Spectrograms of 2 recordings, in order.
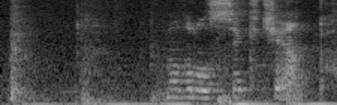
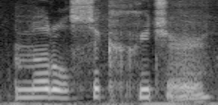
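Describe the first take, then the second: First: Slow, soft whisper. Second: Said in the usual way. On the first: Real, not acted. Sick streamer whispering to chat, slow and soft. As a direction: breathe it out slowly to chat.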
